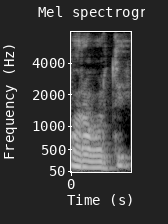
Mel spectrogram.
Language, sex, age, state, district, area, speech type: Odia, male, 30-45, Odisha, Balasore, rural, read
